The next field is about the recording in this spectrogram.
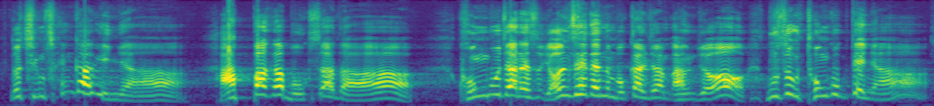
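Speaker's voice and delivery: slow, emphatic mock scolding of his daughter; retold scolding. Pastor father retelling how he scolded his daughter, slow stern mock scolding. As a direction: drag out each word like a stern pastor father. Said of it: "엄청 야단쳤어요".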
